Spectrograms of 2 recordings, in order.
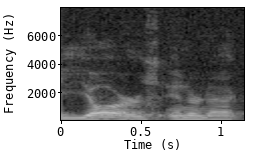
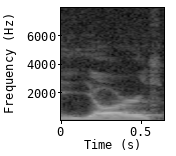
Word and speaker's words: Yars: A Yars intercontinental ballistic missile was fired from a test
